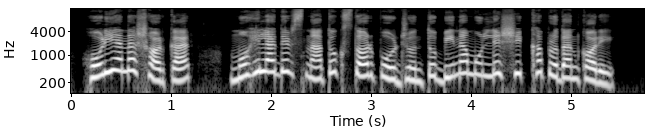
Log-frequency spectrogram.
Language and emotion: Bengali, neutral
